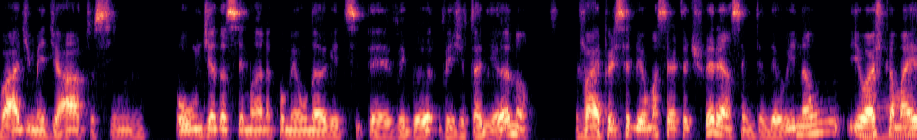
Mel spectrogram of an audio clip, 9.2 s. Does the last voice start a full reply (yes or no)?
no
